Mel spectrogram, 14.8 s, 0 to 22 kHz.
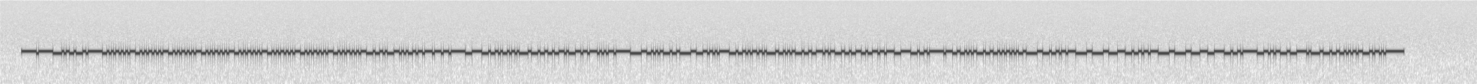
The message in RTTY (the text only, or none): RYRYRYRYRYRYRYRY ZS1M DE LZ6TR TNX FER CALL. UR RST 559 559. NAME RAJ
